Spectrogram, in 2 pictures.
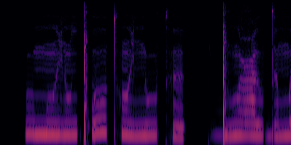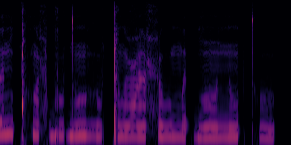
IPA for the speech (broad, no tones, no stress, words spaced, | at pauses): umũi̯ɾũ ǃʼot̪ʰõi̯ nut̪ʰə̃ | ɡ͡ǃũʕəu̯ d̪əmənǃʰũħ ɡud̪ũɦu ǃũʕə̃ħuməʔ ɡõ nũʔt̪ʰu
